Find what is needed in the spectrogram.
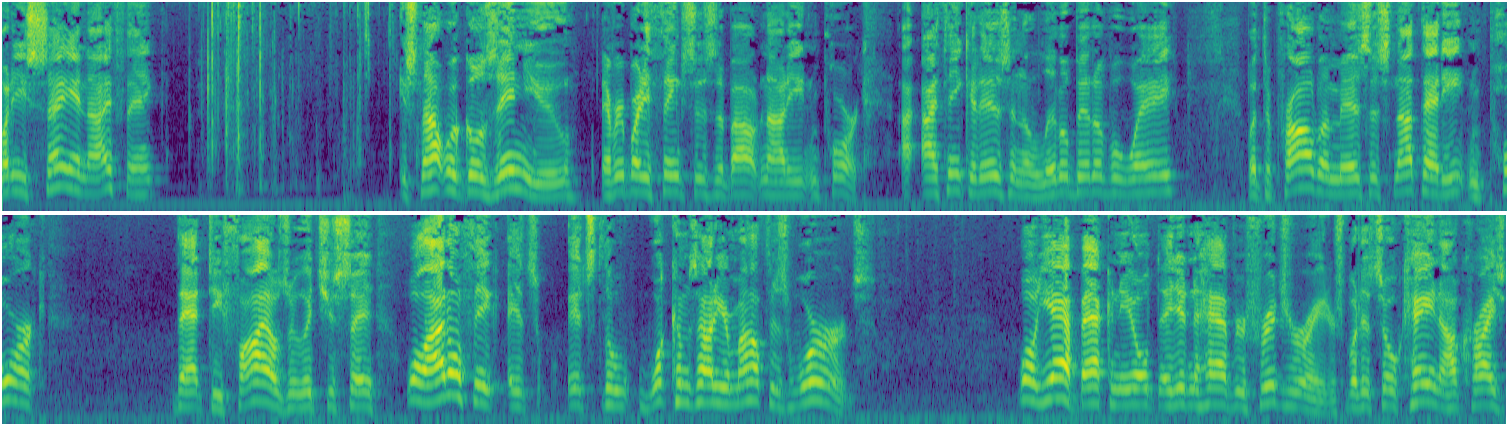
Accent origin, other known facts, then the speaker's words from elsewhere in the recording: the South, United States; I was raised in the South, and we eat pork chops.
